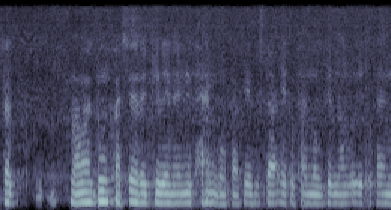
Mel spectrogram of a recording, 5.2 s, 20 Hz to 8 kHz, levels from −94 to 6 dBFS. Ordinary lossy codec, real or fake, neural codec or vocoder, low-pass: AAC, 32 kbps; fake; codec, 16 kHz in and 24 kHz out, 1.1 kbps, FireRedTTS-2 codec; 7.2 kHz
